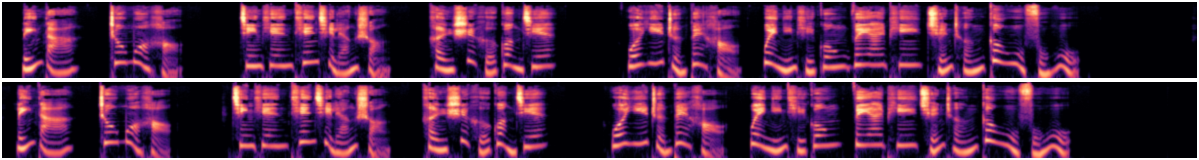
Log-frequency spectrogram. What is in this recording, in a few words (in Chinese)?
女 广告 机器人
